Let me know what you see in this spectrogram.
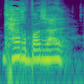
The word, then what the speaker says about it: Carvajal: Viertplatzierter war der Postbote Felix Carvajal. – Carvajal? – Nee, es ist ein spanisch ausgesprochener Name, Leute, sorry. – Da musst du es anders betonen. Carvajal.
